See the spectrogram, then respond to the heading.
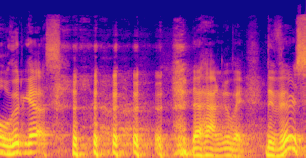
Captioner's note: laughter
